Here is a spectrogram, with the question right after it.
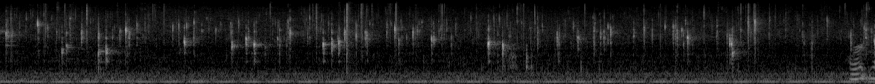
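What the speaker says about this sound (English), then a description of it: "Don't you love that sizzling sound?" Doughnuts made from canned biscuit dough sizzle steadily in hot frying oil, a dense crackle of tiny pops and bubbling, close and moderately loud throughout.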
